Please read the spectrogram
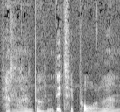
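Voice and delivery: very high, aghast, horrified voice. Narrator reads Amanda reacting on seeing someone tied to a stake; horrified question. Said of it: "Sa Amanda förskräckt".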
